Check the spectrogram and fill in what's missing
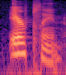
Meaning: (noun) A powered heavier-than-air aircraft with fixed wings: a fixed-wing aircraft with at least one engine or electric motor
- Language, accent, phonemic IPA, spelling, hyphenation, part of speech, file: English, US, /ˈɛɹˌpleɪ̯n/, airplane, air‧plane, noun / verb, En-us-airplane.ogg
